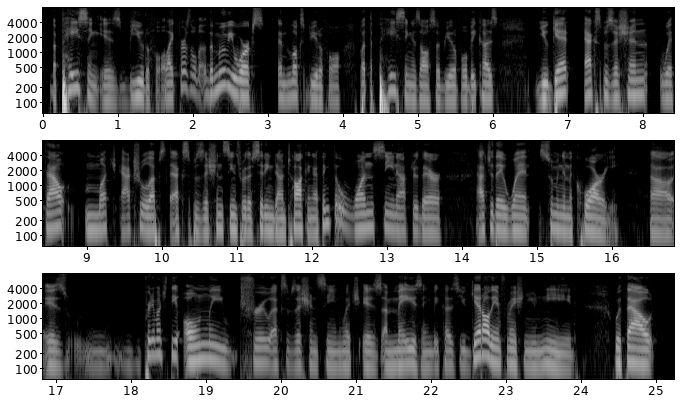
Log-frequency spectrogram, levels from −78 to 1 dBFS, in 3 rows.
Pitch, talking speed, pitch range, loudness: 125 Hz, 165 wpm, 115-135 Hz, -33 LUFS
